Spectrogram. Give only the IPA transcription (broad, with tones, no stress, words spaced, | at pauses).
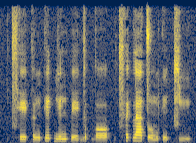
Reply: t͡sʰe˧ kə˨˩ŋkẽ˦t̚ɡẽ˧n pe˨˩ɡə˦p̚ɡɔ˧ | t͡sʰə˦t̚la˦ t̪ɔ̃˨˩mkĩ˨k̚ ɕi˨˩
